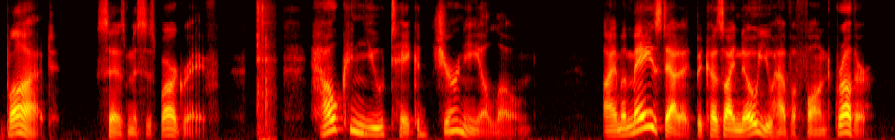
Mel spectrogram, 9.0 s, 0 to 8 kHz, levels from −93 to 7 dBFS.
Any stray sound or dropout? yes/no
yes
